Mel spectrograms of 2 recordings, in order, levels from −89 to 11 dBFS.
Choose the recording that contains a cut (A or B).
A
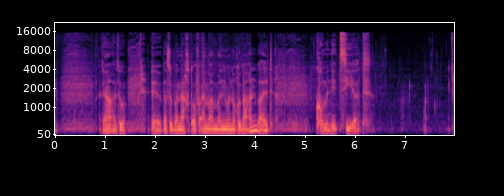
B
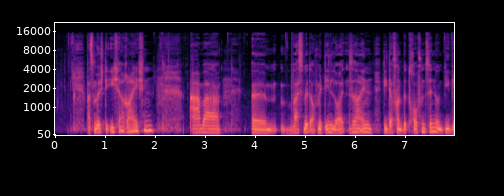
A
